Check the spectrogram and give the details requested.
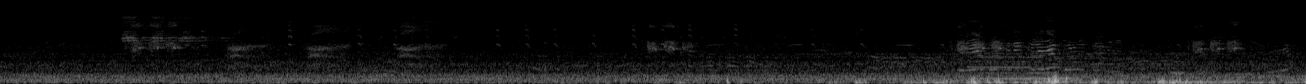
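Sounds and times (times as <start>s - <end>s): birds giving short calls: 1.2s - 4.6s.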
